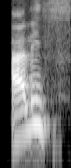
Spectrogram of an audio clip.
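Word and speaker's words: ألف: বাতাসটা চালু থাকবে, আলিফ, আলিফ। আবার মুখে হাসি ভাব বলতে মুখটা ছড়ানো থাকবে আর কি, আলিফ, আলিফ।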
